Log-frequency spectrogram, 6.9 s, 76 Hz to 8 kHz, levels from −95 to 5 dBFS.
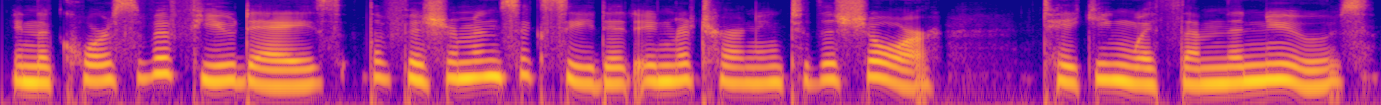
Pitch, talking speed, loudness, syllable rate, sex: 220 Hz, 175 wpm, -15 LUFS, 4.7 syllables/s, female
